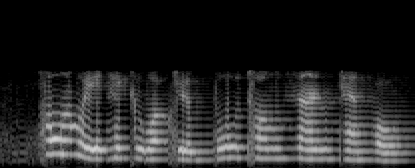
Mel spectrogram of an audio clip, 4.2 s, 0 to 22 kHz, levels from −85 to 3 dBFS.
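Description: Speech clip, heavily damaged by the LPC-10 vocoder throughout. It sounds buzzy and robotic, with nothing above 3.8 kHz, which fits a 2.4 kbit/s LPC-10 coder. Periodic USB or driver dropouts cause regular ticks every 0.099 s from 0.10 s to 4.06 s, about forty in all. Each skips roughly a millisecond of audio without filling the gap, likely because a background task is blocking the bus.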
